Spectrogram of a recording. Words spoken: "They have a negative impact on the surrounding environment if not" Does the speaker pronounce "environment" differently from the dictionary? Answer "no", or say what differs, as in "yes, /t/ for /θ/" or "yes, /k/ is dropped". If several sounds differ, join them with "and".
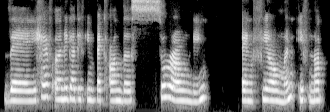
yes, /f/ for /v/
